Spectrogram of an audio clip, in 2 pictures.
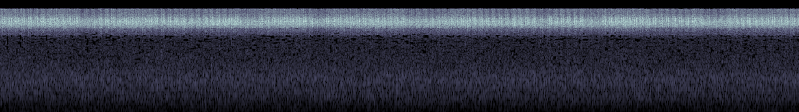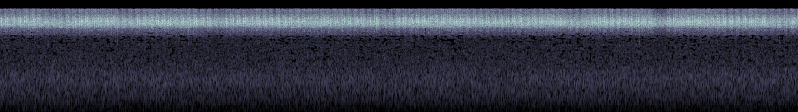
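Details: High, unbroken trilling from chirping crickets, made by males rasping one wing's edge along a comb-like toothed wing vein. The dense buzz keeps a constant pitch throughout, with only slight pulsing in loudness and nothing else audible.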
